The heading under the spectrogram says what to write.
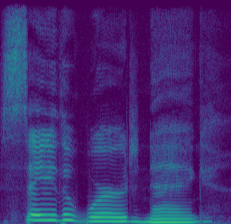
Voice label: SAD, sad emotion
